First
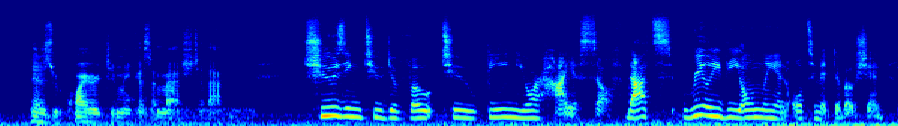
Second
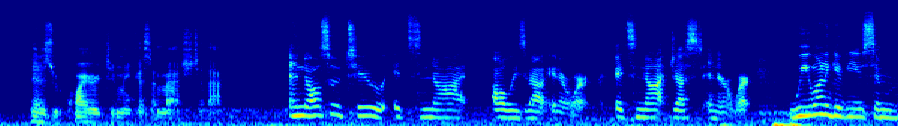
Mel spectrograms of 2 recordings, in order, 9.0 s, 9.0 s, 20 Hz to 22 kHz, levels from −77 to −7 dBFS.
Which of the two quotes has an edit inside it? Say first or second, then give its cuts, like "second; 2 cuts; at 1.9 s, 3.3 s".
first; 1 cut; at 2.7 s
